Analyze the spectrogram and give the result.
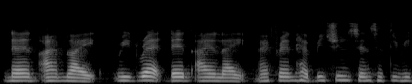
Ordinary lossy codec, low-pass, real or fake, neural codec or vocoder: none; 7.2 kHz; fake; autoencoder, 22.05 kHz, a latent of 192 numbers a frame, VITS, trained on one speaker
